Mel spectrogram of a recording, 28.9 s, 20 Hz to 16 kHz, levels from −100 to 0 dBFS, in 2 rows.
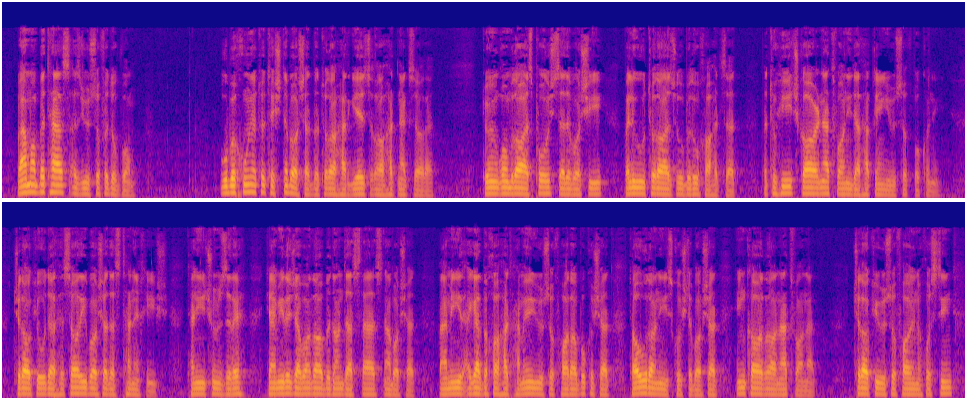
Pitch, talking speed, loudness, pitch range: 100 Hz, 185 wpm, -25 LUFS, 95-110 Hz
